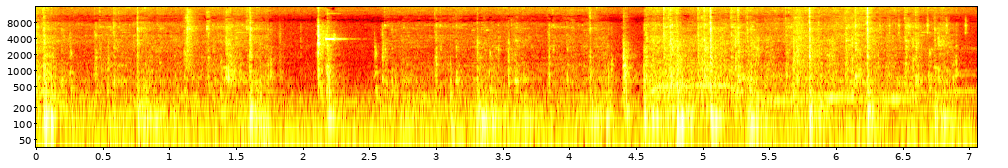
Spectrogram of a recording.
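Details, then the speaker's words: New CS6000i sewing machine on second speed, where the thread usually breaks, with light pedal pressure. Irregular hard knocks sound over the needle chatter, cause unknown, and the owner plans to return it: a knocking noise while sewing. "And I'm not pushing down really hard on the pedal either. But you can hear it. Something's knocking. And I don't know if that's normal or not."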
